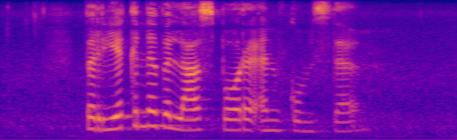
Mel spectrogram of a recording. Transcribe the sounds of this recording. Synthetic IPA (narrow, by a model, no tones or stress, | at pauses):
b̥əɾiəkəndəbəlɐsbɑːɾəʔənkɔmstə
